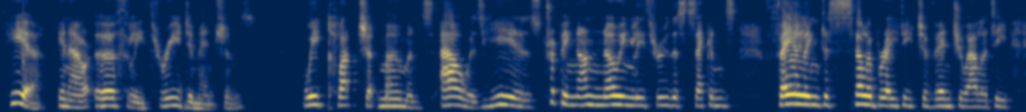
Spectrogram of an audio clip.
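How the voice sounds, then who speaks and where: With an Australian accent, the speaker talks at a very slow pace with ordinary pitch variation. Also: woman, medium pitch for a woman. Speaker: poet. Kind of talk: poetry reading. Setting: video call.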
